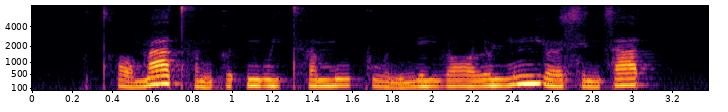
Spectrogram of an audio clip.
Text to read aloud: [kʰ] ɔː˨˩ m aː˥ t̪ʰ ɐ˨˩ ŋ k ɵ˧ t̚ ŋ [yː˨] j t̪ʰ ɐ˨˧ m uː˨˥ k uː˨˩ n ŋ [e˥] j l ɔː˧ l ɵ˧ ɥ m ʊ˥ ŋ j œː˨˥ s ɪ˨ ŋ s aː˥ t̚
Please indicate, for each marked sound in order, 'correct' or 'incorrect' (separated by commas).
incorrect, incorrect, incorrect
